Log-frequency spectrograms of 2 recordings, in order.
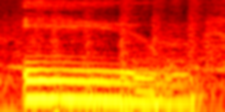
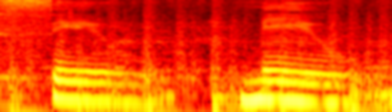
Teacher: the first vowel is a little bit longer than you would probably expect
